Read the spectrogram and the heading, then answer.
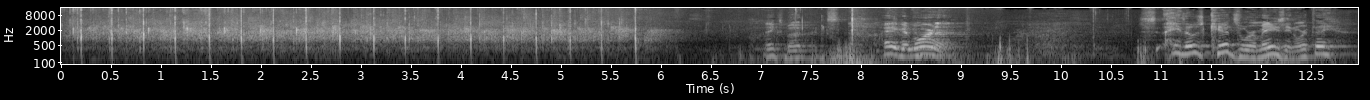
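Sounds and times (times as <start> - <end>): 
church congregation at a Christmas family service clapping to welcome a speaker: 0.0 - 6.3
speech: 7.0 - 9.1, 11.0 - 12.9.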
